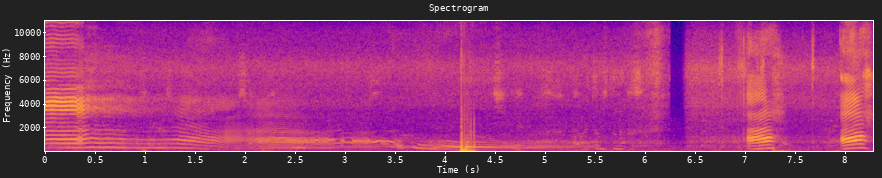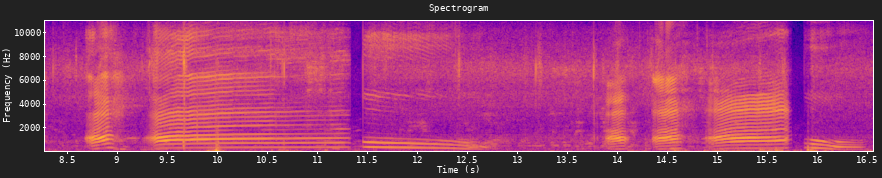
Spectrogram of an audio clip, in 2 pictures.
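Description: High, wavering wails and whimpers come in repeated bursts with short breaths between them, a baby crying, over faint room noise.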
